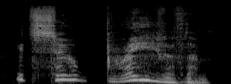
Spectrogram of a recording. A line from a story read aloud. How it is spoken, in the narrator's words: sighed Hermione admiringly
